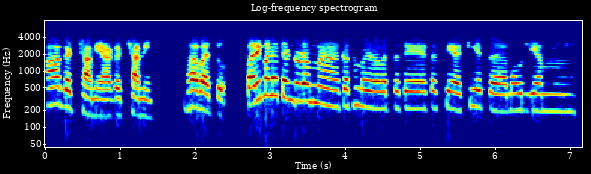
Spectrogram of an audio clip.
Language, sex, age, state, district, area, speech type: Sanskrit, female, 60+, Karnataka, Mysore, urban, conversation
